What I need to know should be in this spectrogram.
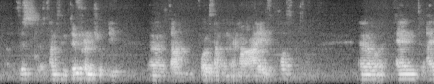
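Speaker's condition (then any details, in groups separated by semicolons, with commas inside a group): No condition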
